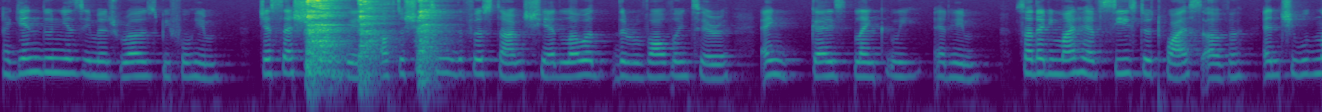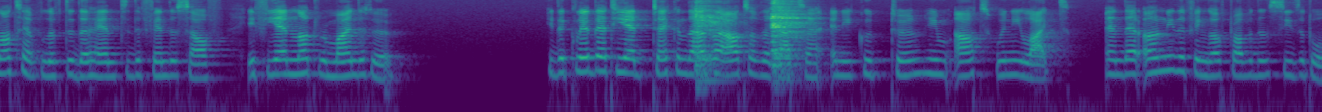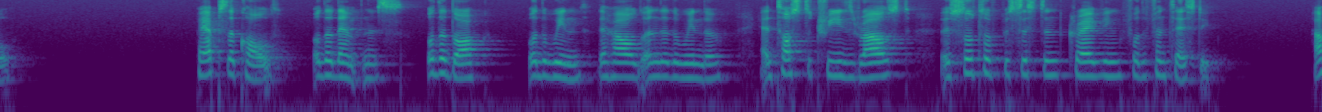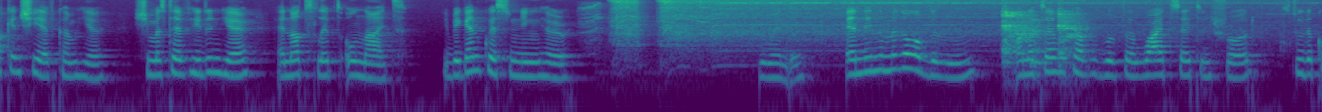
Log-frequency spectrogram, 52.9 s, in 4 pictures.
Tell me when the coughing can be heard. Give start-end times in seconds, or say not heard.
3.0-4.3, 20.1-21.2, 49.6-50.5.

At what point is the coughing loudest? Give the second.
3 s.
